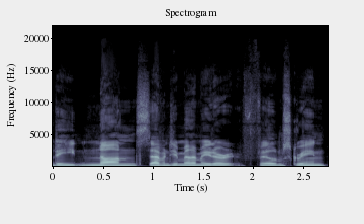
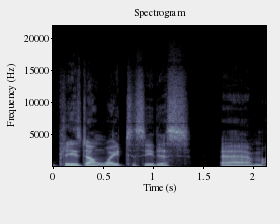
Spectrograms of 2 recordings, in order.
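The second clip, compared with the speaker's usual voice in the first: ordinary talk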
